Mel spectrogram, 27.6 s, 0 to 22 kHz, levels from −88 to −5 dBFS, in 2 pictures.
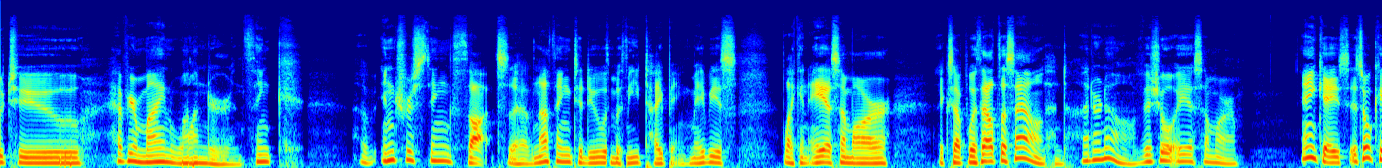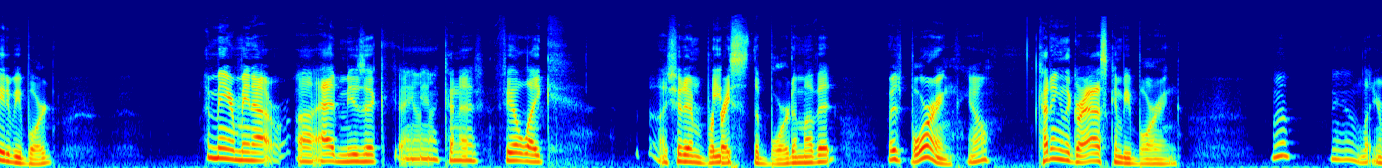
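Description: Six spots where frames come out of order, at 0.60, 1.82, 6.06, 10.44, 17.94 and 20.95 s. Each time two neighbouring runs of frames got decoded in swapped order, so a short stretch plays back to front in two halves: about 52 ms halves in the first pair, about 104 ms in the next two, about 78 ms in the last two. You hear a brief garbled flutter, and nothing goes missing.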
